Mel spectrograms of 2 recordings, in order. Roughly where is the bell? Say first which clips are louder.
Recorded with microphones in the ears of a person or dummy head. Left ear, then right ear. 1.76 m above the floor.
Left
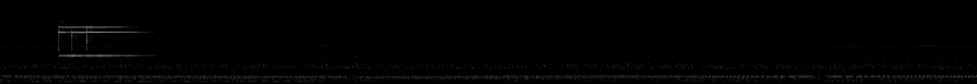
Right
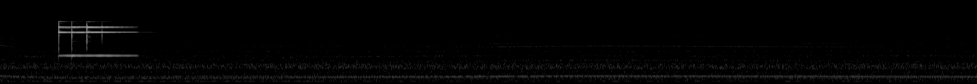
Right 12 dB; right.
